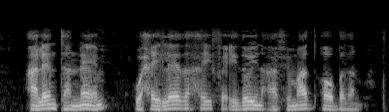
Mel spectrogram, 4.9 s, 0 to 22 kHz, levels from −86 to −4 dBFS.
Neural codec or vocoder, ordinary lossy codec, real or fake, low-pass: vocoder, 24 kHz, 100 mel bands, Vocos; AAC, 24 kbps; fake; 10.8 kHz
